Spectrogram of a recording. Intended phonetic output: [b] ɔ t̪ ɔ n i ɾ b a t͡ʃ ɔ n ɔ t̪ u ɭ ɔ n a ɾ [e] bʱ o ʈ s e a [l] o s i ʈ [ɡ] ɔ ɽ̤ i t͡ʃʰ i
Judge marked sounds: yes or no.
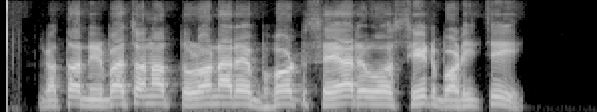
no, yes, no, no

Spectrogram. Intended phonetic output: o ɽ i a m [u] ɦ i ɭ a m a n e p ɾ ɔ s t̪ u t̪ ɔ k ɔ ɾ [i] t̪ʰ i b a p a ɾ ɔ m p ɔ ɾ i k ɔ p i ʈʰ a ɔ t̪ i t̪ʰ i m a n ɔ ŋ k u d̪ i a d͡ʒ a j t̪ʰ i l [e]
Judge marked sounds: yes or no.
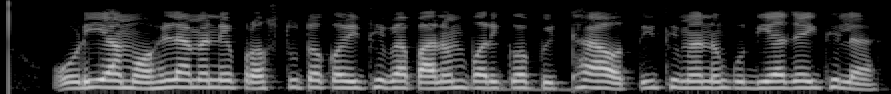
no, yes, no

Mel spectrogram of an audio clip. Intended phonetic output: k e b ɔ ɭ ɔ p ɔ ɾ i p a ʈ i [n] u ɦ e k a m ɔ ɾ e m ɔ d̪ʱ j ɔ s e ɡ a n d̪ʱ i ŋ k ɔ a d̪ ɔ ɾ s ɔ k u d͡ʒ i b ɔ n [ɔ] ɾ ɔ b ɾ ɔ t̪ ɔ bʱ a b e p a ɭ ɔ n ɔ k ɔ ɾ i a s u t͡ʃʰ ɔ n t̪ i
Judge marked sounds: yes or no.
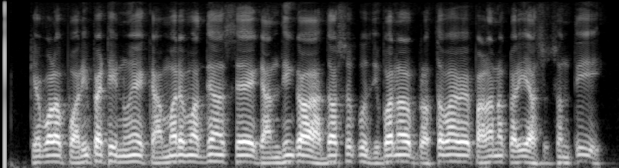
yes, yes

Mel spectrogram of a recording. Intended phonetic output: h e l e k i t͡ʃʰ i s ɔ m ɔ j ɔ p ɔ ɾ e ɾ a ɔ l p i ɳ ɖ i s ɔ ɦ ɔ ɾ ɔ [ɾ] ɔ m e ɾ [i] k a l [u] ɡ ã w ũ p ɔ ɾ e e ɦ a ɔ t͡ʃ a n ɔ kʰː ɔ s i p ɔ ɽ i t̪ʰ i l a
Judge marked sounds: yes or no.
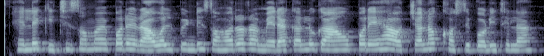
yes, no, yes

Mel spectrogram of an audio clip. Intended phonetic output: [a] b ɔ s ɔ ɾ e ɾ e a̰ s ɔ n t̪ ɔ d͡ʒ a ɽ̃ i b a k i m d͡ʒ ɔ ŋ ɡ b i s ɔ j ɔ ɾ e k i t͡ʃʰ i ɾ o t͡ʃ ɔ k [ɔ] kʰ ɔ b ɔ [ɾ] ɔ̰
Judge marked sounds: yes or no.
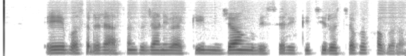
no, yes, yes

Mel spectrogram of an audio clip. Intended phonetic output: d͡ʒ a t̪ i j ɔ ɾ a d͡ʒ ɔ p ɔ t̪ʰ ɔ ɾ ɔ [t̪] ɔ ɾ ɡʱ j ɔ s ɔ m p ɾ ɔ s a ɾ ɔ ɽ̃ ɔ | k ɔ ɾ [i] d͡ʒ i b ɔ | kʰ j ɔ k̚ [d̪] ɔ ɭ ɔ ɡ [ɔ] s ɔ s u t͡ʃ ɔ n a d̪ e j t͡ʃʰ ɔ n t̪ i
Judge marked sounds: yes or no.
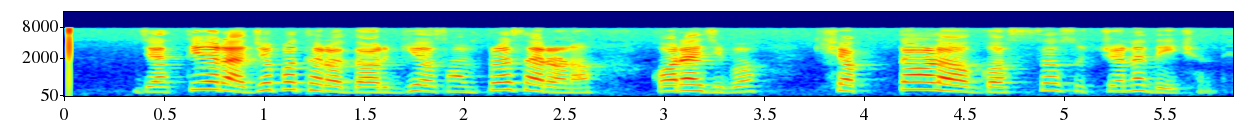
no, no, no, yes

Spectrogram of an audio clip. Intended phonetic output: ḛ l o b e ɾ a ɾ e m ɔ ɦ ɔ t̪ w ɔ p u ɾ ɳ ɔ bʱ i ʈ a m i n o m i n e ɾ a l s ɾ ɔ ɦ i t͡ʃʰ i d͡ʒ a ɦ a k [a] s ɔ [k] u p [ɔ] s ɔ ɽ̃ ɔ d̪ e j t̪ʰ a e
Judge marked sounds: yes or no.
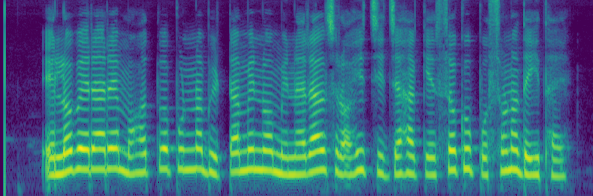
no, yes, no

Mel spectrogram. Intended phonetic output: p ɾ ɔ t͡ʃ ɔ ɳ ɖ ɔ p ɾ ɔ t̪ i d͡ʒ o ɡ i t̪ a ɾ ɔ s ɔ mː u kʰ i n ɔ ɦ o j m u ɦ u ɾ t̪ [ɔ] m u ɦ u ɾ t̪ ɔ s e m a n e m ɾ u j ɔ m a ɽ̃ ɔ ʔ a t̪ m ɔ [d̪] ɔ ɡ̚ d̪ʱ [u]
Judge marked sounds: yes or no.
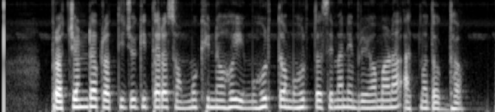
yes, yes, no

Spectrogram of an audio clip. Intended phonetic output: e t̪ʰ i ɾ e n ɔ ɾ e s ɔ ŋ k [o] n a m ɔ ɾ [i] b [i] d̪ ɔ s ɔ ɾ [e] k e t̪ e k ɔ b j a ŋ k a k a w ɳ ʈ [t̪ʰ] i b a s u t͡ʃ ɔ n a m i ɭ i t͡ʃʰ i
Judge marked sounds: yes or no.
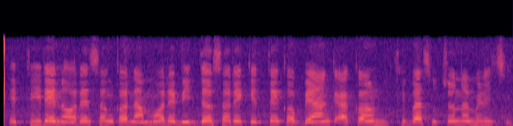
no, no, yes, yes, yes

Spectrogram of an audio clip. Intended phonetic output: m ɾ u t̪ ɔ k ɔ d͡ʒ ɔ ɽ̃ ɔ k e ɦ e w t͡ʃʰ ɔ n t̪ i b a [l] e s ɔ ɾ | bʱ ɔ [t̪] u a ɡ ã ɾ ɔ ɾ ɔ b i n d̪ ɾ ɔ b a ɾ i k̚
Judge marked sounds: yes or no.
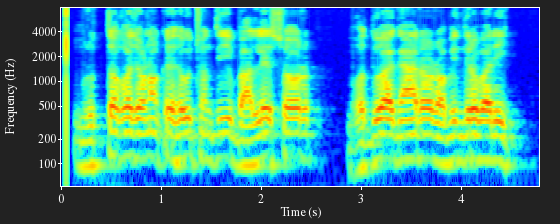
yes, no

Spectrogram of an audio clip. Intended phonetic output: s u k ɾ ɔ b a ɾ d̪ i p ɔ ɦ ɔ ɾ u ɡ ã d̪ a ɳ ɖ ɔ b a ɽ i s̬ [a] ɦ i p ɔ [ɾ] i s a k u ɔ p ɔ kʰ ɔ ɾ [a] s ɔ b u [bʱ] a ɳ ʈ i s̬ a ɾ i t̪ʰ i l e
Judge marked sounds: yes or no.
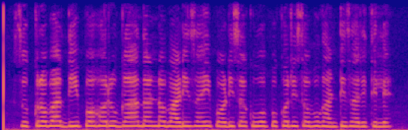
yes, no, no, no

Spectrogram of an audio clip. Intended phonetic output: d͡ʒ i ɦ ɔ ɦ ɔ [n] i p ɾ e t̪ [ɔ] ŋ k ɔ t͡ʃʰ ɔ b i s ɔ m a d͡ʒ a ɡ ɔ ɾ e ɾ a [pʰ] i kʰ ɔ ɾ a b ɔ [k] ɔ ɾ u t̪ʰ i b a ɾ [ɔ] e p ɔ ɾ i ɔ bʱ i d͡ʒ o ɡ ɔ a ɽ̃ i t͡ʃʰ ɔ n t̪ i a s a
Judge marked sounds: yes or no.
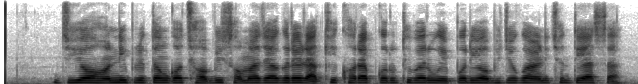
yes, yes, no, yes, no

